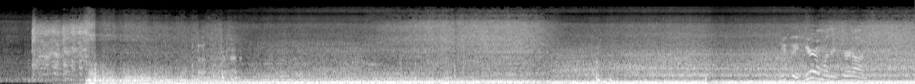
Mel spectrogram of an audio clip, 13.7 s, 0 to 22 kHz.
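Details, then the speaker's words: 1993 OBS truck with an LS swap, engine idling, after cheap fans on the DNA radiator were replaced with made-in-USA high-performance electric fans wired on relays: a strong, even rush of air holding steady without rattles; the fans run normally with strong power. "So here's the cool part. Look how much power these things have."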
